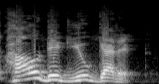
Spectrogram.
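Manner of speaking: "how did you get it" slow, with did and you distinct; separate words. Shown as a demonstration. Teacher showing the wrong model, carefully separated. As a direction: give each word in "how did you get it" its full sound.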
